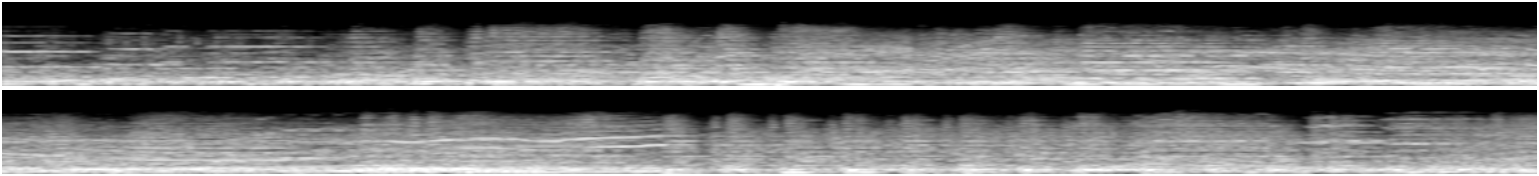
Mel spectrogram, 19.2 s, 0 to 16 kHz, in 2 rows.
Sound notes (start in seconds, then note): 5.7 cheering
